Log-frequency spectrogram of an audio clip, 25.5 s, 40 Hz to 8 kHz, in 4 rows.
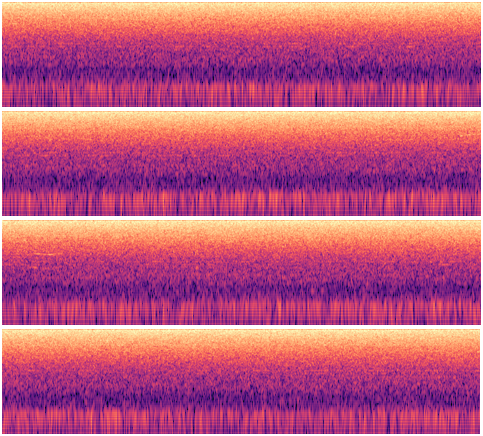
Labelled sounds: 13.2	13.5	killer whale, 1.3 to 1.5 kHz

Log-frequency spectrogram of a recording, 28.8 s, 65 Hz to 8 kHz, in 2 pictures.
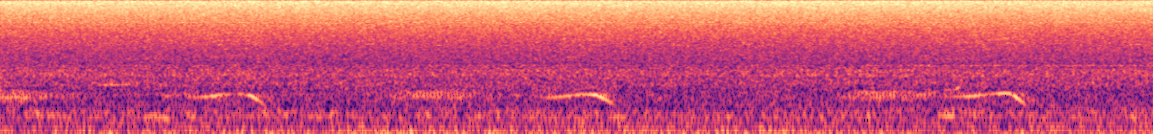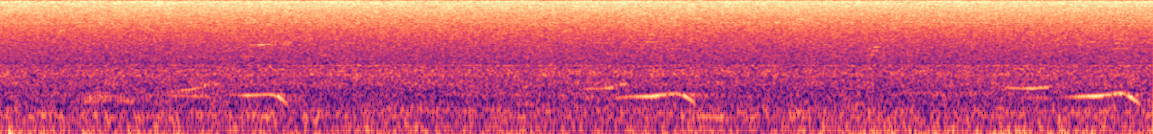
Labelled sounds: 17.5	17.8	humpback whale, 1.5 to 1.7 kHz

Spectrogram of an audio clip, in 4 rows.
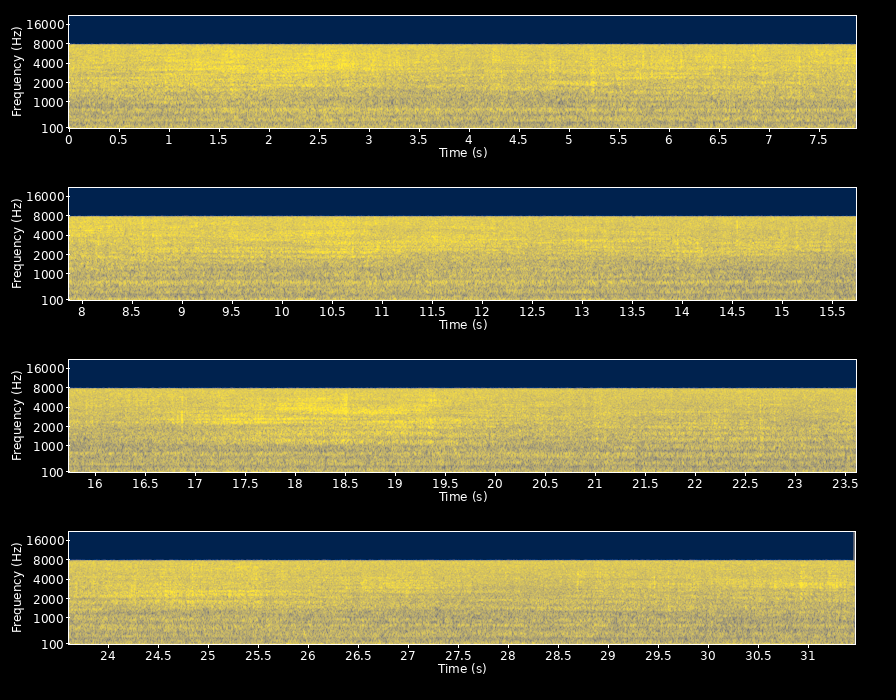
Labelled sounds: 4.8	5.8	vessel noise, 1.9 to 2.5 kHz
17.8	18.1	vessel noise, 3.6 to 4.0 kHz
21.2	21.4	vessel noise, 0.86 to 1.0 kHz

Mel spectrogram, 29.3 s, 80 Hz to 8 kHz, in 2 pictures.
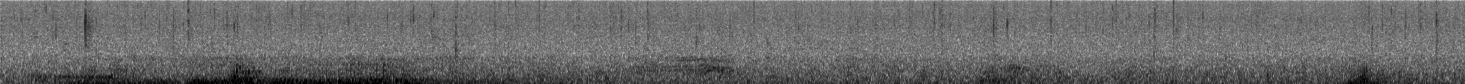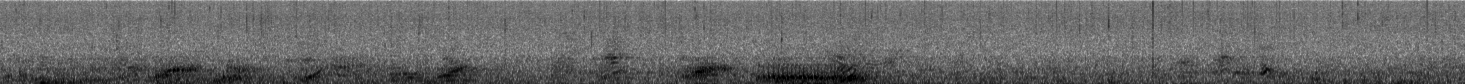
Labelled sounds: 6.8	7.1	humpback whale, 0.81 to 1.0 kHz
20.6	20.9	humpback whale, 0.88 to 1.2 kHz

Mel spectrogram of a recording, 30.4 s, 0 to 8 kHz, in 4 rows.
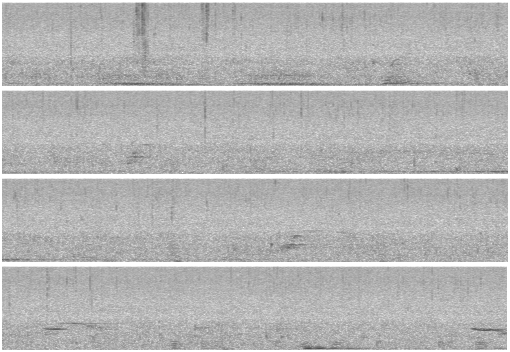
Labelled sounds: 19.7	20.0	humpback whale, 1.0 to 1.2 kHz
23.4	24.2	humpback whale, 0.78 to 1.0 kHz
29.8	30.3	humpback whale, 0.78 to 0.81 kHz

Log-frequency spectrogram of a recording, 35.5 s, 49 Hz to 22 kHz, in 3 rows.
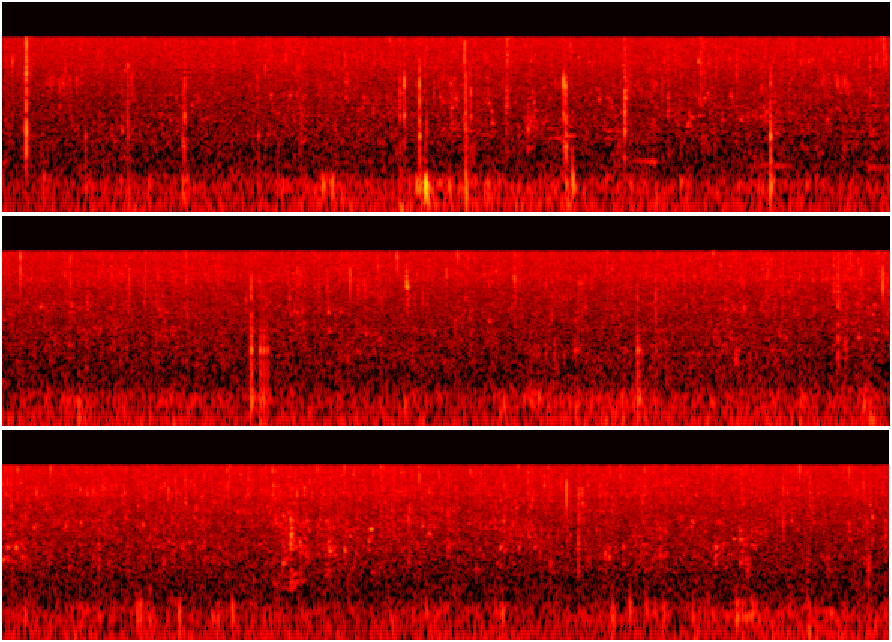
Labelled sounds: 11.5	11.9	killer whale, southern resident, J pod, call S04, 0.08 to 1.6 kHz

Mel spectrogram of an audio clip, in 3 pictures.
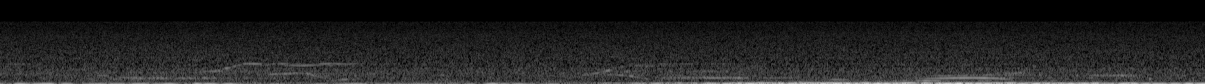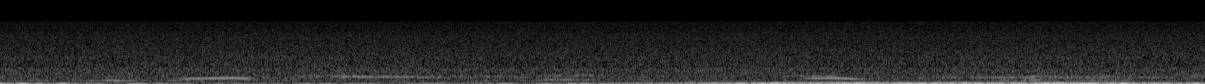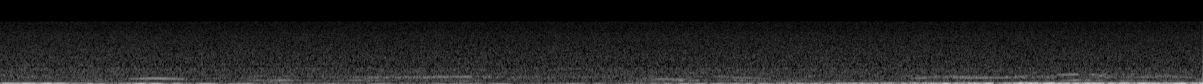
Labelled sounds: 2.2	3.4	humpback whale, 0.80 to 1.1 kHz

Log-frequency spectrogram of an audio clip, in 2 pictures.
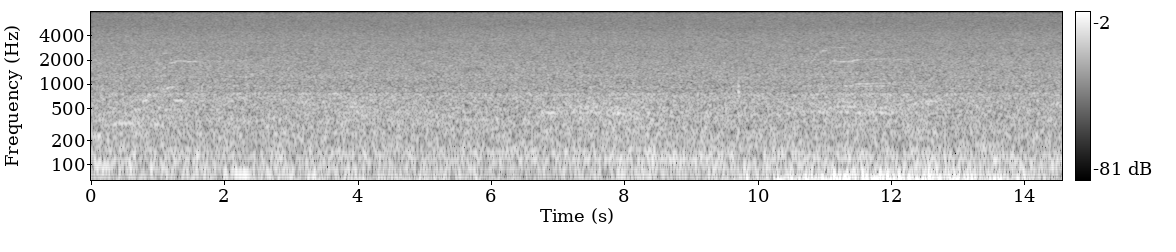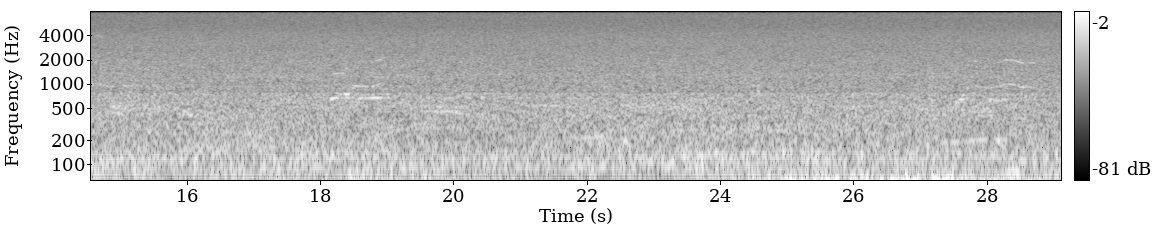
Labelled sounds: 1.2	1.6	humpback whale, 1.8 to 2.0 kHz
11.1	11.4	humpback whale, 1.8 to 2.0 kHz
28.2	28.6	humpback whale, 1.8 to 2.1 kHz

